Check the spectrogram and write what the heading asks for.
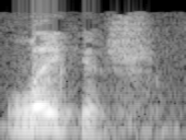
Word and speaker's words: Lachish: They had a problem at one particular site, the site, I'll use the English pronunciation, Lachish.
